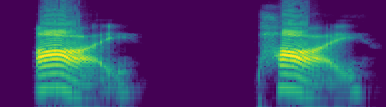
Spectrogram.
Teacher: The two sounds are different due to the nature of the first halves. Your jaw drops lower and your tongue is flatter when making I.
